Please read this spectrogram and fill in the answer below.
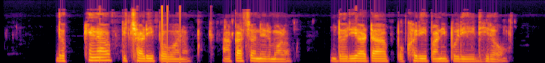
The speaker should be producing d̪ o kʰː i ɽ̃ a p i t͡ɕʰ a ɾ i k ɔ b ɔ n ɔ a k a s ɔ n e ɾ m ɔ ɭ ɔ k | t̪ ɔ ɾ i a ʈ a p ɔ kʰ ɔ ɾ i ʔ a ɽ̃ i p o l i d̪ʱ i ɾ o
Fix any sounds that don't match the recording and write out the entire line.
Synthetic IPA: d̪ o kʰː i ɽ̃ a p i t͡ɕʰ a ɽ i p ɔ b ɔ n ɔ a k a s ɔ n e ɾ m ɔ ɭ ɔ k | d̪ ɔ ɾ i a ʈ a p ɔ kʰ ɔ ɾ i p a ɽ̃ i p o ɾ i d̪ʱ i ɾ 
